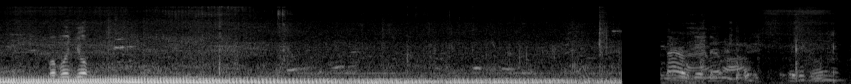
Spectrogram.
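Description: Motorcycle engine idling close by, a steady low rumble that rises briefly about one to two seconds in. It cuts off abruptly about six seconds in.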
